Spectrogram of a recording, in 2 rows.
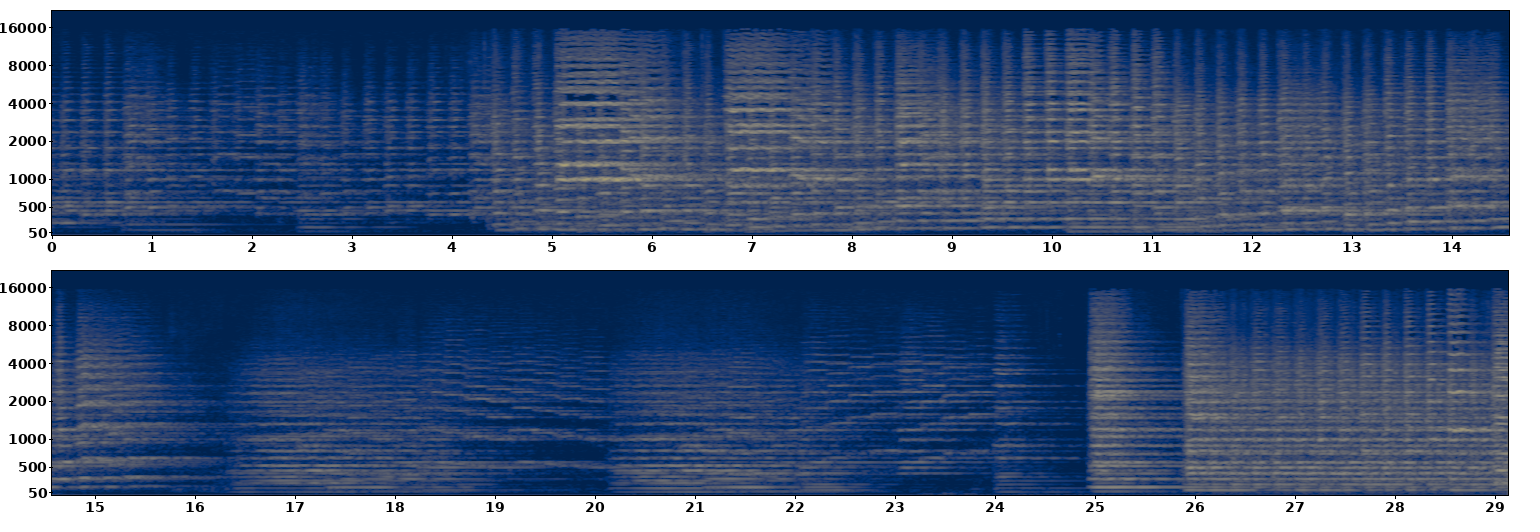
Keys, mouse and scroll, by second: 5.1 click, 5.9 click, 8.0 click, 8.9 BackSpace, 11.9 click, 17.6 click, 23.3 click, 25.3 click, 28.7 click.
